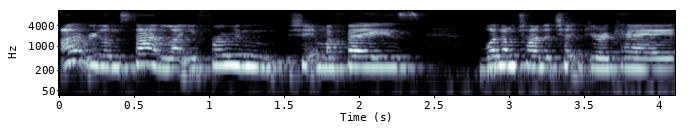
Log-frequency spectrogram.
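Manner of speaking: ordinary talk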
